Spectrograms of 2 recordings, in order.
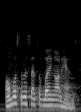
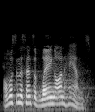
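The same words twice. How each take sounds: First: Much softer, letting it sink in; quieter repeat. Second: Said in the usual way. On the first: Shown as a demonstration. Preacher repeating image for congregation, hushed. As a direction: say it again hushed and reverent.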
